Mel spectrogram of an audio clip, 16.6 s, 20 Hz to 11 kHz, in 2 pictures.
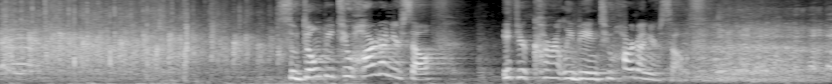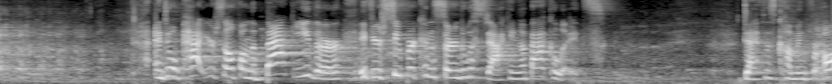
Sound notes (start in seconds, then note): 0.0 applause; 7.0 laughter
